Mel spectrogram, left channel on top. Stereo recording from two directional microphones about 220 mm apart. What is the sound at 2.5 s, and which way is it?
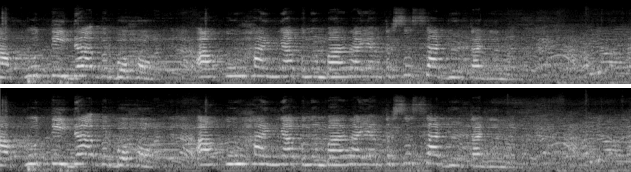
Speech, 15° left (ahead or behind).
